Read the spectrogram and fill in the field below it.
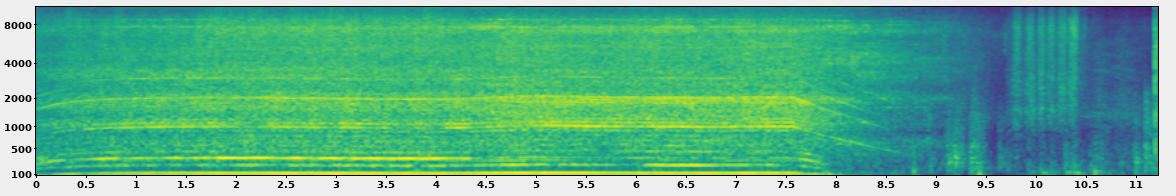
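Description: An electric sander smooths a deep scratch on the fuel tank of a 1983 Yamaha IT 175 dirt bike with 120 grit paper. It drones steadily and loudly for about eight seconds, then spins down, followed by faint handling noises.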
